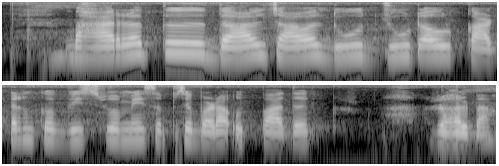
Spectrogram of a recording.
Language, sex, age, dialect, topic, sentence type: Bhojpuri, female, 18-24, Western, agriculture, statement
